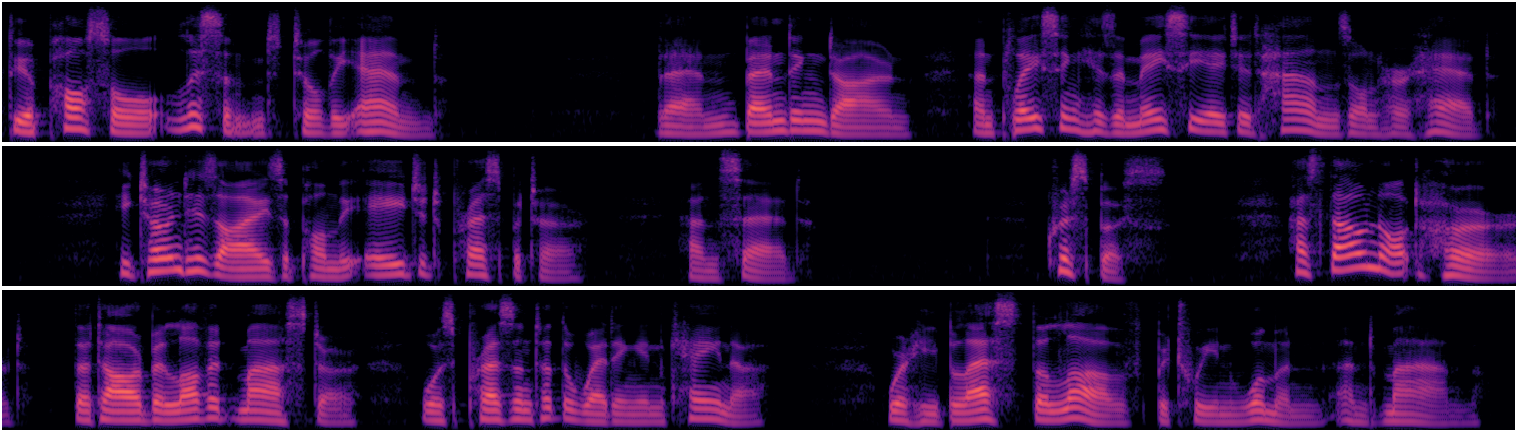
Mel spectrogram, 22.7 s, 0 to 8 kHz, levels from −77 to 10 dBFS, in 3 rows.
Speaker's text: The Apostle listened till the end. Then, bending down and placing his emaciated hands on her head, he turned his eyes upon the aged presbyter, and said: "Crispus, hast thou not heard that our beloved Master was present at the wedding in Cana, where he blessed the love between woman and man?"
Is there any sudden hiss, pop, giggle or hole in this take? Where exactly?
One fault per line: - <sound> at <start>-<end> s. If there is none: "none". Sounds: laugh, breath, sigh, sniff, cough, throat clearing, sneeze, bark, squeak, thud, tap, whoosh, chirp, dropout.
none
